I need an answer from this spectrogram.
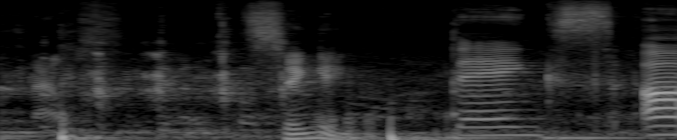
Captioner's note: all laugh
